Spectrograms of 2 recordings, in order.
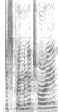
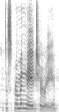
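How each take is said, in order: First: "Discriminatory" stressed on CRIM, with a reduced A; "Discriminatory" as dis-CRIM-inatory, short vowel before "tory"; stress shift demo. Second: "discriminatory" stressed on NAY; "discriminatory" as discrimi-NAY-tory, with a full diphthong; stress shift demo. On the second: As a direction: move the main stress of "discriminatory" late, onto NAY. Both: Shown as a demonstration. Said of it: "exhibit variation in their primary stress".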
